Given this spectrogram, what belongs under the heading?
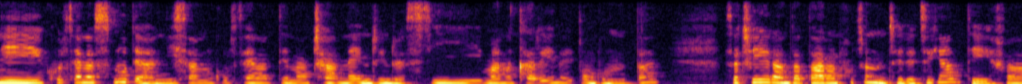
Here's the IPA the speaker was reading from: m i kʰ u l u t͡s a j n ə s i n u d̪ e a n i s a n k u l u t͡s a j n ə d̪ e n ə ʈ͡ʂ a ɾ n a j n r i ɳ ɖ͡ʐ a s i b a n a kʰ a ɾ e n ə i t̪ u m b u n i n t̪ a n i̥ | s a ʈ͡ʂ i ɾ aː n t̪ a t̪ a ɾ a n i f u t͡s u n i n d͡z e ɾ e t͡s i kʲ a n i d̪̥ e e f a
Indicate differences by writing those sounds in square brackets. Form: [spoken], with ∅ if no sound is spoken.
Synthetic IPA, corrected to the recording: [n] i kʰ u l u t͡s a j n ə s i n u d̪ e a n i s a n k u l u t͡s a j n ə [t̪] e n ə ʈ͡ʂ a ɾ n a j n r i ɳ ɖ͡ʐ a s i [m] a n a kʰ a ɾ e n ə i t̪ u m b u n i n t̪ a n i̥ | s a ʈ͡ʂ i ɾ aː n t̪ a t̪ a ɾ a n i f u t͡s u n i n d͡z e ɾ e t͡s i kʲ a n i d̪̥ e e f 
